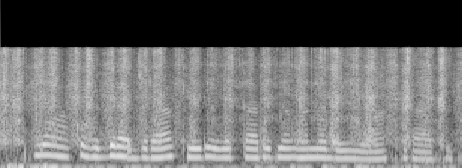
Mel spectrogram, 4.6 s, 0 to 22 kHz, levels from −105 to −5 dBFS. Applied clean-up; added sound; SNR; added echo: none; Rattle (instrument); 0 dB; none.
